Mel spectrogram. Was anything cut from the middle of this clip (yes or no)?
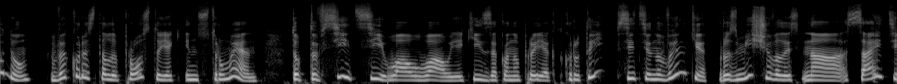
yes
